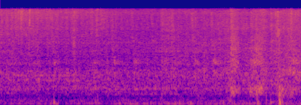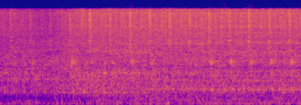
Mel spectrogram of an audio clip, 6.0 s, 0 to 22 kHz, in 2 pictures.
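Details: 2011-2012 Ford F-150 5.0 V8 at idle: light quick ticking over the engine hum, about two ticks a second; Ford calls the knock/tick normal and not fixable.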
